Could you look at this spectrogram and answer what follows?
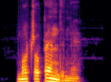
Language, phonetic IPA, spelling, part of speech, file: Polish, [ˌmɔt͡ʃɔˈpɛ̃ndnɨ], moczopędny, adjective, Pl-moczopędny.ogg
